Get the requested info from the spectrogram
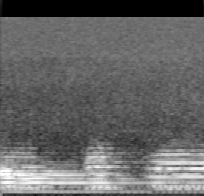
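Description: Live jazz-orchestral music: a brass ensemble holding sustained chords, with a new chord entering about one and a half seconds in.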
